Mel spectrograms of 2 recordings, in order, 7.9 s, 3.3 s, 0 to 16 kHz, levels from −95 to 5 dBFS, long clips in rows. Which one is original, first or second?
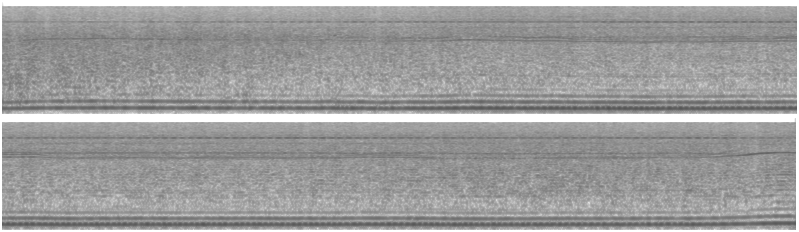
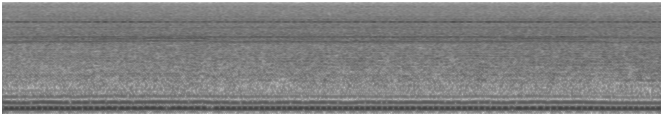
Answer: first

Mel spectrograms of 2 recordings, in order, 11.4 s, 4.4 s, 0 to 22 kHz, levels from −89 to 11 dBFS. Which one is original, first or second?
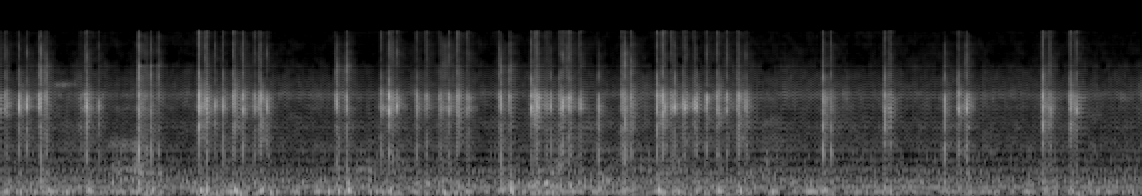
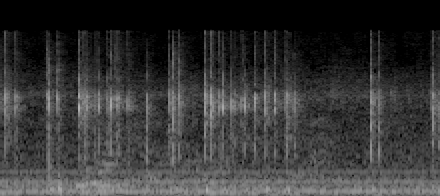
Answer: second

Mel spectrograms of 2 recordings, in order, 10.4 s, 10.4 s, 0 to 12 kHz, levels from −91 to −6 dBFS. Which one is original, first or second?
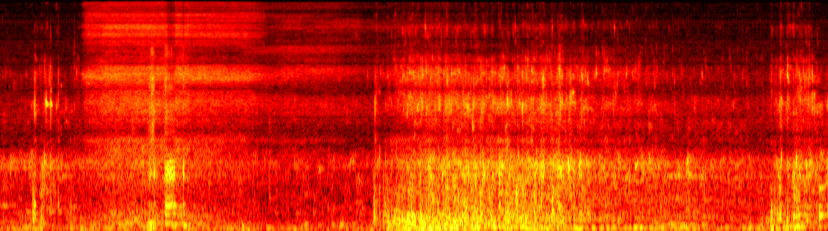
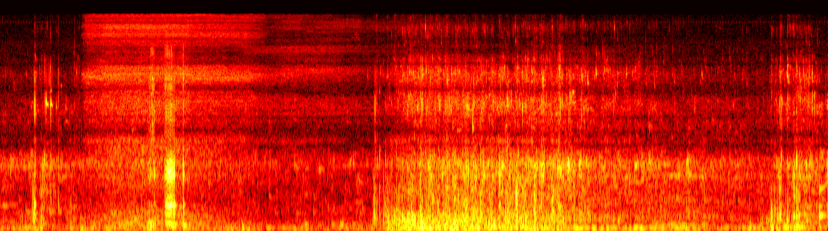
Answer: second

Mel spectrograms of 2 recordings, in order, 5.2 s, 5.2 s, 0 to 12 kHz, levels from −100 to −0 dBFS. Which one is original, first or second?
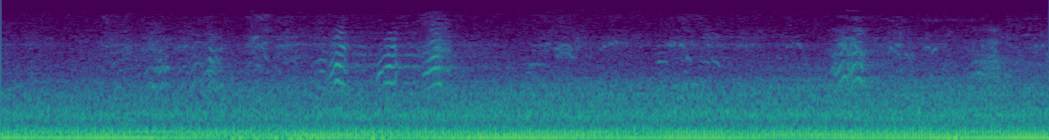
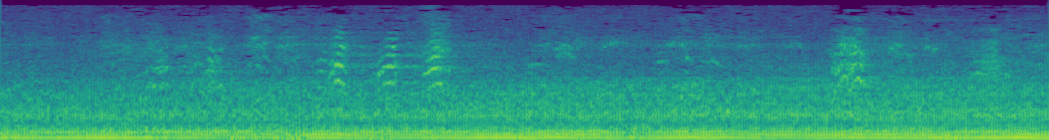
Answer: first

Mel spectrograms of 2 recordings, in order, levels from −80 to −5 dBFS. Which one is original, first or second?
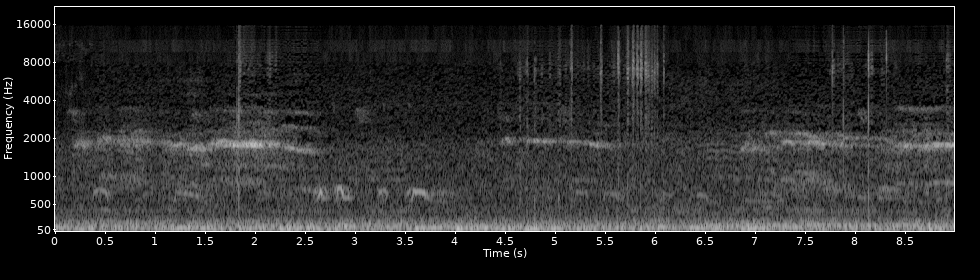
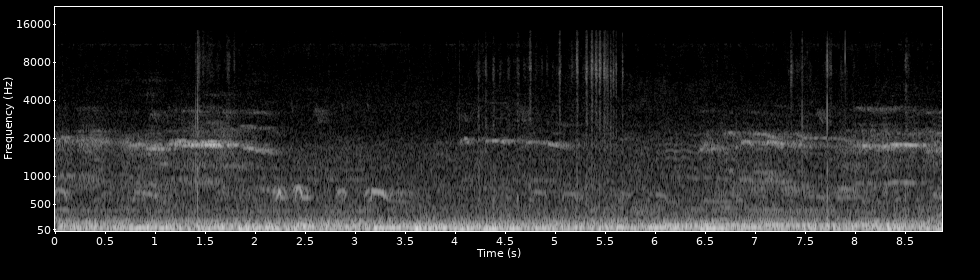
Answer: second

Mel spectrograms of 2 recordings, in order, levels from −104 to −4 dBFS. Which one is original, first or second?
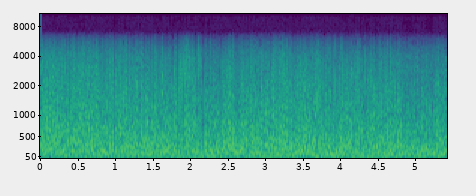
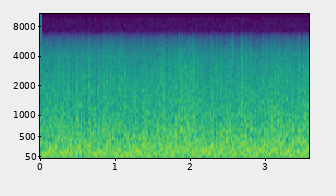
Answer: first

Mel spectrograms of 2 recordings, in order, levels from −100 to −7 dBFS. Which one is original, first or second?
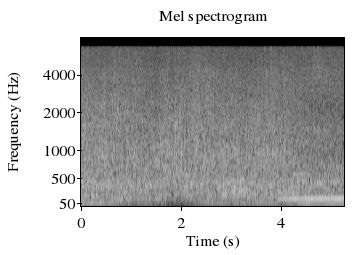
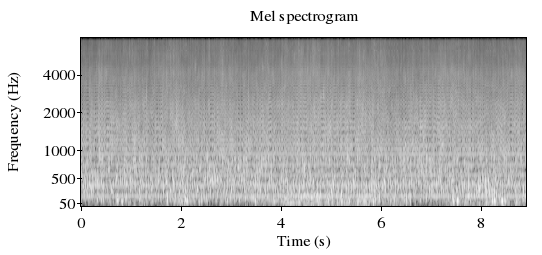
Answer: first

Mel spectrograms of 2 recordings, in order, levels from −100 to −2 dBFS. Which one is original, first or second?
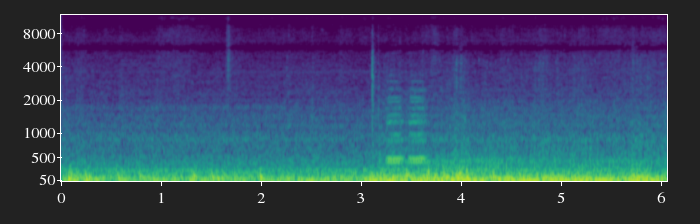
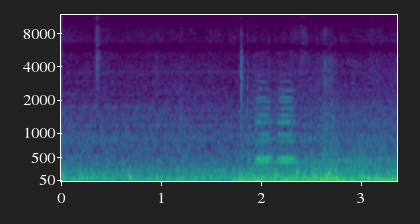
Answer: second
